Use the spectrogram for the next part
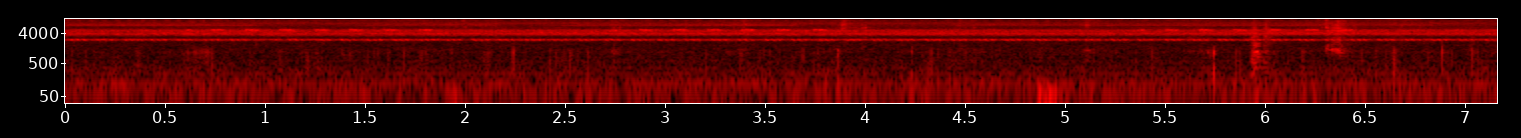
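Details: High steady insect drone on a night by a small fire, with a rapid series of pulsed chirps in the upper register and intermittent crackling pops and soft thuds.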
